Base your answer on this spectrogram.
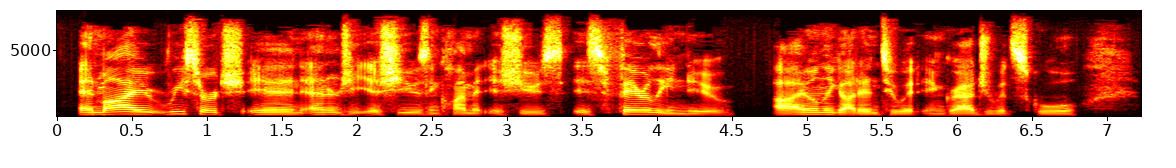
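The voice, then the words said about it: American accent. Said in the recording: “I am an American. My accent gives me away.”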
